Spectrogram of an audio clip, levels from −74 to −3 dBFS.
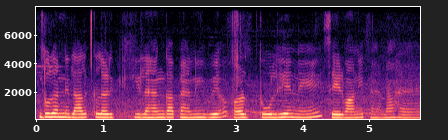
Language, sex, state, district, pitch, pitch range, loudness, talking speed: Hindi, female, Bihar, Katihar, 225 Hz, 220-235 Hz, -14 LUFS, 145 wpm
